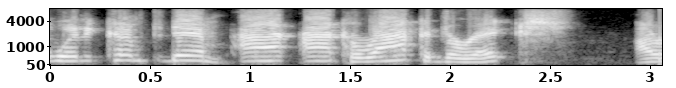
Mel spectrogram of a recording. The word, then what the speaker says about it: Archaeopteryx: Is Von Helton the one who couldn't pronounce Archaeopteryx? He said Opteropteryx.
